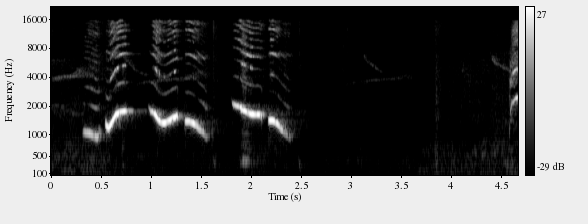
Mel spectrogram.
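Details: Hwamei kept as a cage bird and said to sing often: five loud, pure whistled phrases in quick succession, each swooping and sliding downward, then near silence with faint background rustle.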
